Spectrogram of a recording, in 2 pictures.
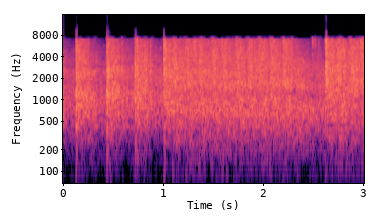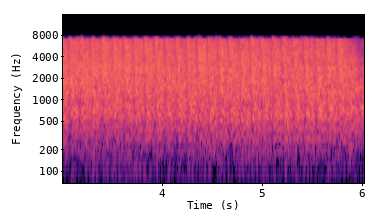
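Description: Celebratory gunfire: a few separate shots in the first second, then continuous rapid automatic fire.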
